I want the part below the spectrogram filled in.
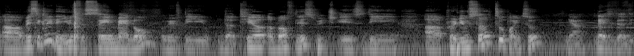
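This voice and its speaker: A man's voice: mid-range voice, background noise. A young man talks casually through an unboxing review, chatty, with many fillers, restarts and joking asides. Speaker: gear reviewer.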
